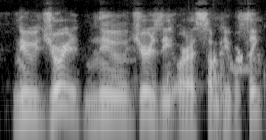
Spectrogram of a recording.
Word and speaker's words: Jersey: No offense to anyone from New York, but it's pronounced New Jersey. I just say Jersey. Jersey. It's like you have G-E-R-Z.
